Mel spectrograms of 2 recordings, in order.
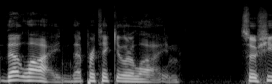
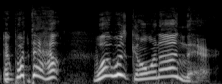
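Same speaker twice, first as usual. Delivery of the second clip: baffled high exclaim; 12 semitones higher, 3 dB louder than usual. Real, not acted. To a friend about the pen lady, high incredulous. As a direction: throw up your hands at the absurd.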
